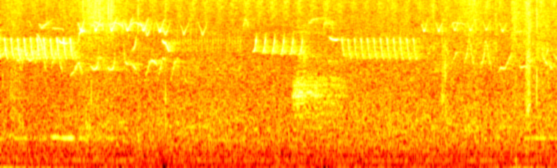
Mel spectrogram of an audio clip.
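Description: Birds chirping in an orchard, with several short, fast rattling trills over a steady background hiss.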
